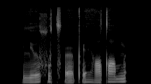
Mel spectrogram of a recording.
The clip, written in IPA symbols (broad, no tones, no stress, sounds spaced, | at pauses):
lʲ u ɪ̯ sʷ ʌ t͡sʼ ə˞ pʼ ɪ ɦ i tˤ ə˞ m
